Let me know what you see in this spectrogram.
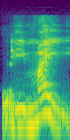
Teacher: Nunnya masuk ke ya. Jadi nunnya enggak kebaca langsung ke ya. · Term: idgham bighunah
